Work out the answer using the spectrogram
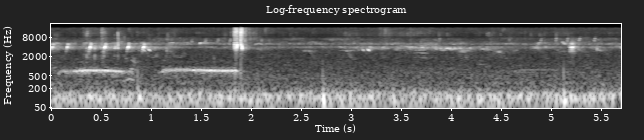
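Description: Small birds chirping and twittering over a low steady outdoor background, with two long, even, mid-pitched calls in the first two seconds and a single sharp click just before two seconds in.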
